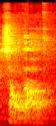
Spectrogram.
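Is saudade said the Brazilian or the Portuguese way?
Portuguese. It is said the Portuguese way, sounding pained. The longing is felt as a wound. "When I hear the Portuguese saying saudade, it's like they're putting a knife in their heart"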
